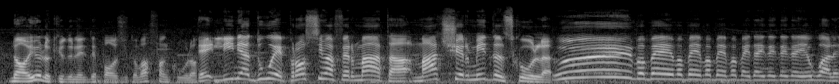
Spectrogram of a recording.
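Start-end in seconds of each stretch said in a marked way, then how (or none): 2.0-5.4 higher, sing-out stop announcement; bus announcer voice. Pretend. Driver announcing the school stop, mock announcer voice. 5.5-8.4 high yelp easing into hurried muttering; flustered dismissal. Real, not acted. Driver after a mishap, flustered brush-off.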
